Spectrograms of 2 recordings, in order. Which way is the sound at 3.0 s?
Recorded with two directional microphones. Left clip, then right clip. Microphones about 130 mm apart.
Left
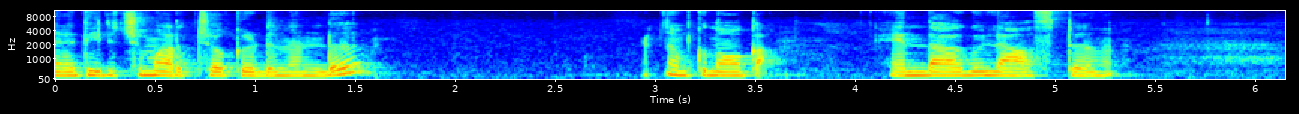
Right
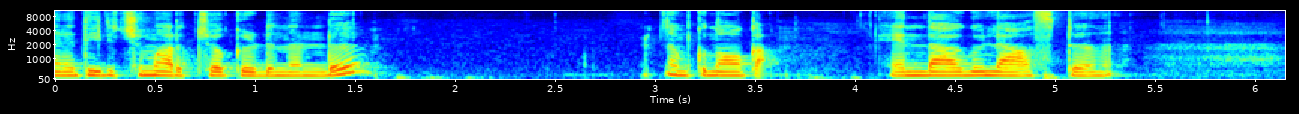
30° right (ahead or behind).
